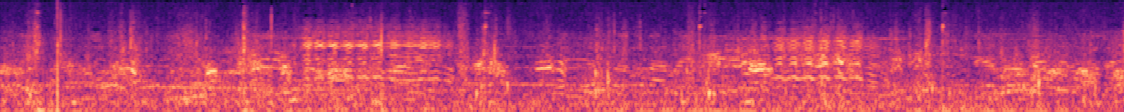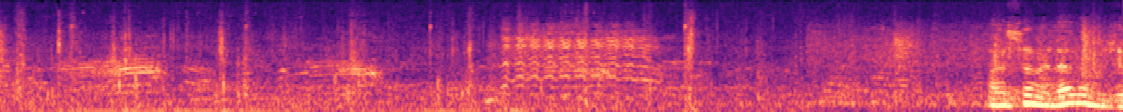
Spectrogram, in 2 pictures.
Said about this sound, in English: Later, cattle and goats are led through a market street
